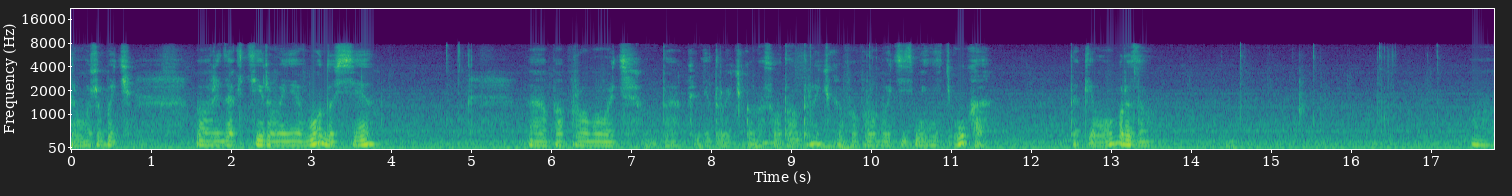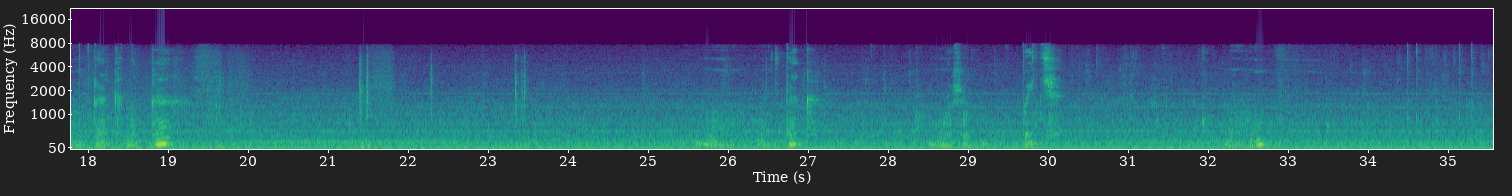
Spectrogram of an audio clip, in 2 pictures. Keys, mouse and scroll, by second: 2.1-5.1 drag, 8.4 KP_3, 9.2 click, 13.2-17.1 drag, 21.4 g, 34.5 click, 35.1 click.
